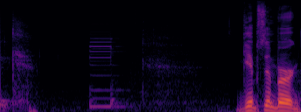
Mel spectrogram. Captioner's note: buzzer rings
